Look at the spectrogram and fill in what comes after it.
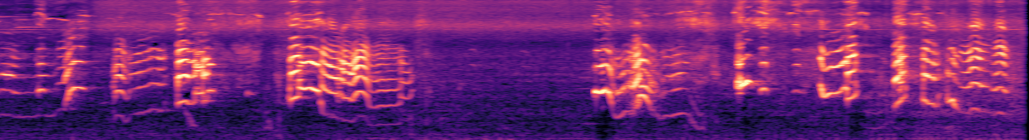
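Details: Little Indian desi puppies fighting: rapid bursts of shrill, wavering yips and squealing whimpers, rising then falling in pitch, come in quick clusters separated by short pauses.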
